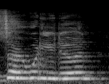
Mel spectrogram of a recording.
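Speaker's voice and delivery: imitated officer, high and loud; retold alarmed demand. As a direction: call out like a startled cop confronting someone. Retold officer confronts the rock thrower.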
